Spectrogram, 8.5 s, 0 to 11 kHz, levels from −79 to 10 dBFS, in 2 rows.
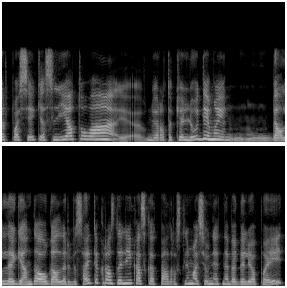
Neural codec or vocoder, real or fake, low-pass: none; real; 7.2 kHz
